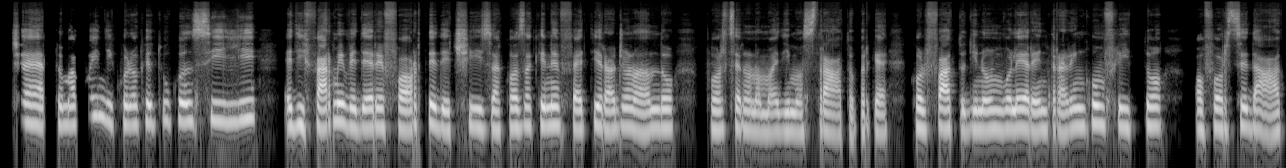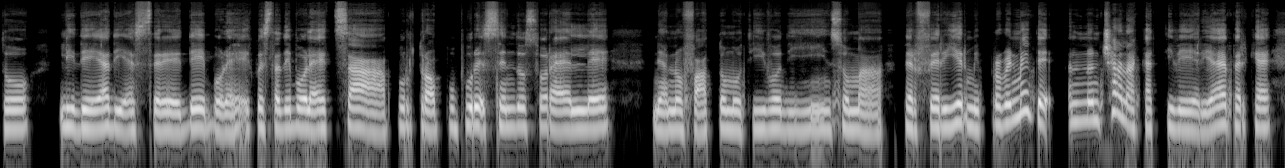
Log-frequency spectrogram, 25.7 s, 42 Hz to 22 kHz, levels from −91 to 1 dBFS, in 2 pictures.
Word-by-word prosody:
Certo, 220 -3 0
ma 210 0 0
quindi 290 -6 -3
quello 210 0 -1
che 225 +1 0
tu 245 +3 -8
consigli 240 +1 0 0.3
è 195 - +1
di 205 +1 0
farmi 205 +5 +4
vedere 190 0 +3
forte 195 +4 +1
e - - +5
decisa. 185 0 -1
Cosa 195 +2 0
che 205 +1 0
in 205 - +4
effetti 200 0 +1
ragionando, 185 0 +1 0.3
forse 180 +1 -1
non 175 -2 -1
ho 165 - -1
mai 160 0 -2
dimostrato, 165 -1 -1
perché 160 0 -4 0.2
col 190 -2 +2
fatto 185 -1 +3
di 180 +1 -2
non 180 0 +2
voler 185 -1 +4
entrare 175 0 0
in 200 0 +2
conflitto, 200 -1 -1 0.2
ho 180 - -2
forse 190 +2 -1
dato 180 +2 -1 0.2
l'idea 185 0 +2
di 180 -2 0
essere 170 0 +1
debole 185 -4 0
e 170 - -6
questa 190 0 -1
debolezza 180 -2 +2
purtroppo, 195 -2 -3
pur 200 +3 +1
essendo 195 -1 +1
sorelle, 180 0 +1 0.4
ne 175 - -1
hanno 175 +1 +1
fatto 165 +2 -2
motivo 180 +1 -1
di 170 0 -4
insomma, 180 -1 -2 0.2
per 190 -3 +1
ferirmi. 195 +1 +1
Probabilmente 320 - +1 0.2
non 245 +1 0
c'è 345 +9 +1
una 235 - +1
cattiveria, 180 0 -1
eh, 220 - +3
perché 190 -1 -2
185 Hz, 145 wpm, -20 LUFS, 175-200 Hz, 0.4 s, e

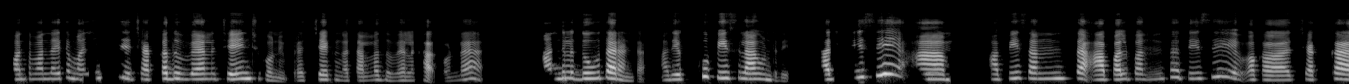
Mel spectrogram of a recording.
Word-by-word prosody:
కొంతమందయితే 250 +3 -5
మంచి 290 +5 -7
చెక్క 225 -1 -1
దువ్వెనలు 250 -1 +1
చేయించుకొని, 245 - +2
ప్రత్యేకంగా 185 +1 -5
తల్లో 195 +4 -7
దువ్వేలను 180 +1 -10
కాకుండా 185 +10 -4 0.8
అందులో 280 +4 -2
దువ్వుతారంట. 270 - +5 0.3
అది 220 - -6
ఎక్కువ 235 +11 0
పీసులాగుంటది. 255 - +2 0.4
అది 235 +2 +1 0.2
తీసి 345 +7 +4 0.4
ఆహ్, 235 -1 +6 0.4
ఆ - - 0
పీసంతా 275 -1 0 0.2
ఆ - - +8
పలుపంతా 245 +5 -2
తీసి 275 +7 -6 0.3
ఒక 220 - -20 0.4
చెక్క 215 +3 -5
245 Hz, 105 wpm, -24 LUFS, 220-275 Hz, 0.8 s, ఆ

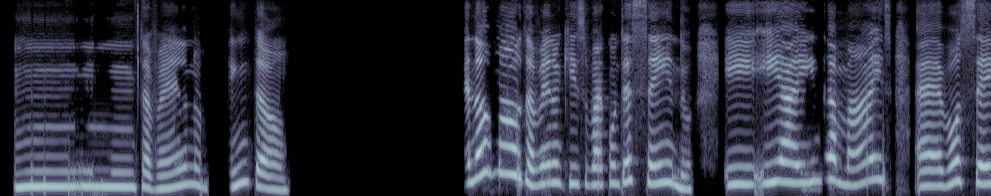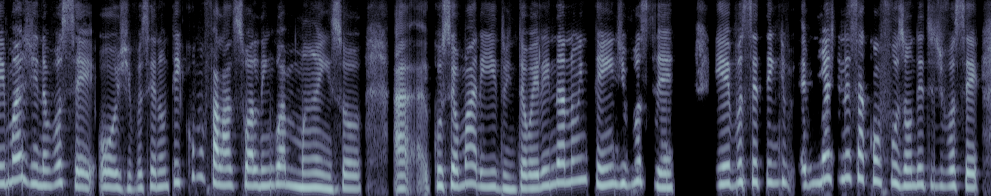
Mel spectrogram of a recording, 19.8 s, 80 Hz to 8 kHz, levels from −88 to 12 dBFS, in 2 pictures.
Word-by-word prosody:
Hum, 225 0 +1
tá 210 -1 +1
vendo? 220 +5 -2 0.2
Então! 220 -8 0 1.8
É 285 - 0
normal, 415 +3 +5
tá 265 -6 +4
vendo? 275 +3 +2
Que 270 - -4
isso 260 0 -4
vai 255 0 +3
acontecendo. 275 -5 +1 0.3
E 260 +1 +1 0.2
e - - +3
ainda 300 +3 +4
mais 285 +6 0 0.2
eh, 235 +1 +2
você, 280 +1 +3
imagina 270 -4 0
você 235 -5 -2
hoje, 215 -3 -1
você 205 +3 -4
não 225 +1 -4
tem 285 +4 -4
como 375 +5 -11
falar 260 -5 +3
a 245 - -3
sua 245 0 0
língua 245 +2 -1
mãe, 215 -4 +1
so 190 +1 -3 0.3
ah, 195 0 -1
com 245 - -2
o - - +3
seu 245 0 +2
marido, 225 -6 -2
então, 195 +1 -1
ele 200 +4 +1
ainda 285 +3 +1
não 300 +2 -2
entende 265 -5 -1
você. 250 -7 -2 0.4
E 260 - +1
aí, 270 - +4
você 290 +3 0
tem 285 0 -4
que 290 - -4
eh, 245 - -5
imagino 335 +6 -1
essa 355 0 +2
confusão 280 -7 -1
dentro 250 0 -4
de 230 - -6
você, 230 -2 0
255 Hz, 165 wpm, -20 LUFS, 225-285 Hz, 1.8 s, normal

